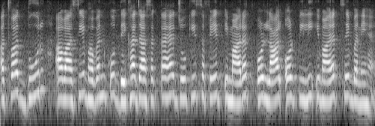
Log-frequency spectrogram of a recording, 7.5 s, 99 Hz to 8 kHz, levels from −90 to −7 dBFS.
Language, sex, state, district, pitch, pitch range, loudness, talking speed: Hindi, female, Bihar, Lakhisarai, 260 Hz, 245-280 Hz, -16 LUFS, 170 wpm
